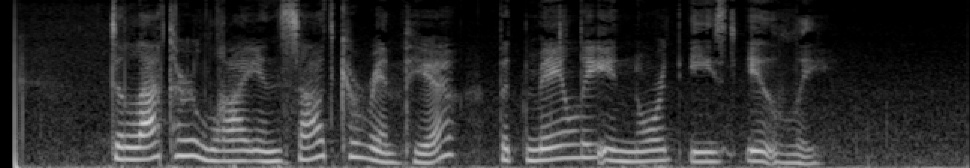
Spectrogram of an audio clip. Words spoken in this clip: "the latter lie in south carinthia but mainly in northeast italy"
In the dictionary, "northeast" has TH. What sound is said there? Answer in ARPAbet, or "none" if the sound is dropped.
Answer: TH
